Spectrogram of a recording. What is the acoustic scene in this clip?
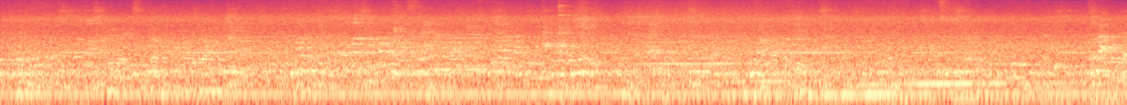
cafe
